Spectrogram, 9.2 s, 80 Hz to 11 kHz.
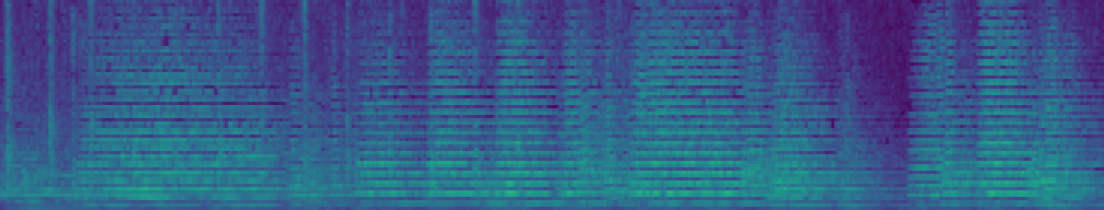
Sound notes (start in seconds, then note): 0.0 cheers and applause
